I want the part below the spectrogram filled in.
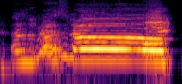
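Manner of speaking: high, long-drawn bellowed cheer; shouted mock toast. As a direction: roar it out as a drunken toast. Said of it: "And I said".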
